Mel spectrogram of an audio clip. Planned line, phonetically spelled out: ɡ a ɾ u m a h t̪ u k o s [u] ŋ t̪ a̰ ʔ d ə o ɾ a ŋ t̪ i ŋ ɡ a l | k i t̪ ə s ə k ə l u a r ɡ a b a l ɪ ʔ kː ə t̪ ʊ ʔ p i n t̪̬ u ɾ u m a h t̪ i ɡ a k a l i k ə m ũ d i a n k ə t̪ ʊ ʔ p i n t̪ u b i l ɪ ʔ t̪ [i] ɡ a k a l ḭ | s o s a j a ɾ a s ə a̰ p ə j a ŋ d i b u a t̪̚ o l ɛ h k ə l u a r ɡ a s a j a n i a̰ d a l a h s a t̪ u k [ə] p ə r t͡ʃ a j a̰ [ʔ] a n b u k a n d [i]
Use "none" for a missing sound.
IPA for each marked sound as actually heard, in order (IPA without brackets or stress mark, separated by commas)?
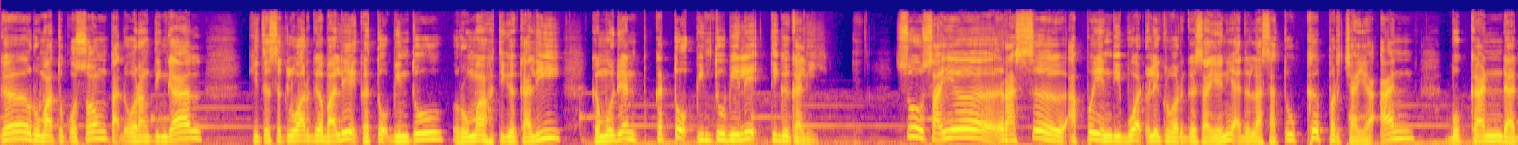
ɔ, i, ə, ʔ, a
